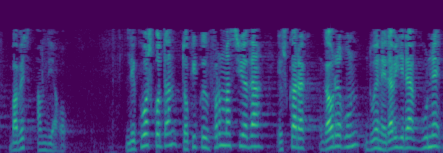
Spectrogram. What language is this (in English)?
Basque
